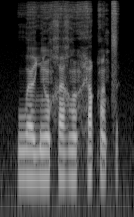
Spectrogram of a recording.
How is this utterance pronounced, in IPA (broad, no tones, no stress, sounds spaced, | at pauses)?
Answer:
w œ ʎ ũ χ e ʁ õ h ɪ q ɐ̃ t͡s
